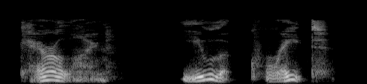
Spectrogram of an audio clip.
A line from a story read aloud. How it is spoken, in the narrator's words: he murmured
